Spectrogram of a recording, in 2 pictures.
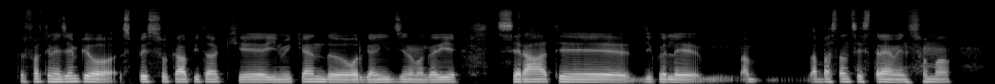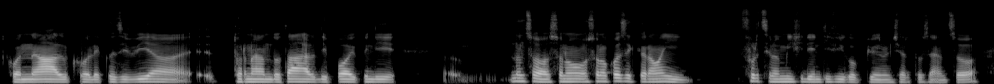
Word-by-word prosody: per - - -8
farti 125 +1 -2
un 125 - +4
esempio, 130 -1 +4
spesso 130 -1 -2
capita 120 0 +1
che 115 -1 -6
in 115 0 +2
weekend 120 +2 0
organizzino 115 +1 +2
magari, 110 +1 +1 0.4
serate 120 -1 +3
di 115 - -6
quelle, 115 -1 +2
mhmm, - - -14
ab 115 - -5 0.5
abbastanza 125 +1 -2
estreme, 120 -2 +2
insomma, 115 +1 -3 0.5
con 115 0 0
alcol 115 -1 +3
e 115 - -3
così 115 -1 -4
via, 125 0 0
ehm, 445 -5 -12 0.2
tornando 120 -2 +1
tardi 120 -3 +2
poi, 120 -2 +2
quindi, 120 0 -2 0.4
uhm, 455 -2 -17 0.4
non 145 -1 -2
so, 130 -4 +2
sono 130 0 0
sono 140 +1 -1
cose 145 0 0
che 130 - -5
oramai 125 -4 0 0.5
forse 145 -4 -5
non 125 - 0
mi 130 - 0
ci 125 - -13
identifico 120 -1 -3
più 115 +1 -6
in 110 - -2
un 105 - -5
certo 110 0 -8
senso. 110 +2 -4
120 Hz, 140 wpm, -23 LUFS, 115-125 Hz, 0.5 s, un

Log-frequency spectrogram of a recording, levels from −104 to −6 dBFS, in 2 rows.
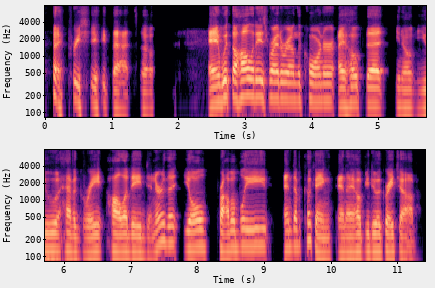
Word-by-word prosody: I - - +5
appreciate - - -6
that. - - 0 0.2
So 120 0 -7 0.8
and 150 +2 +9
with 190 +2 +3
the 185 - +6
holidays 195 -1 +4
right 180 -1 +3
around 170 -1 +1
the 165 - -6
corner, 165 0 -1
I 140 +1 +4
hope 150 +2 -4
that, 280 0 +5 0.2
you 135 - -11
know, 130 0 -6
you 130 +2 -4
have 130 0 -3
a 120 - -3
great 115 +3 -2
holiday 125 -2 +2
dinner 115 - -4
that 180 -1 -4
you'll 145 +2 0
probably 155 +3 0 0.2
end 145 +3 0
up 160 0 -3
cooking, 115 - -1
and 115 0 0
I 115 0 0
hope 125 0 -2
you 130 - -7
do 130 0 -2
a - - -1
great 120 +1 +1
job. - - -3
145 Hz, 195 wpm, -23 LUFS, 125-165 Hz, 0.8 s, and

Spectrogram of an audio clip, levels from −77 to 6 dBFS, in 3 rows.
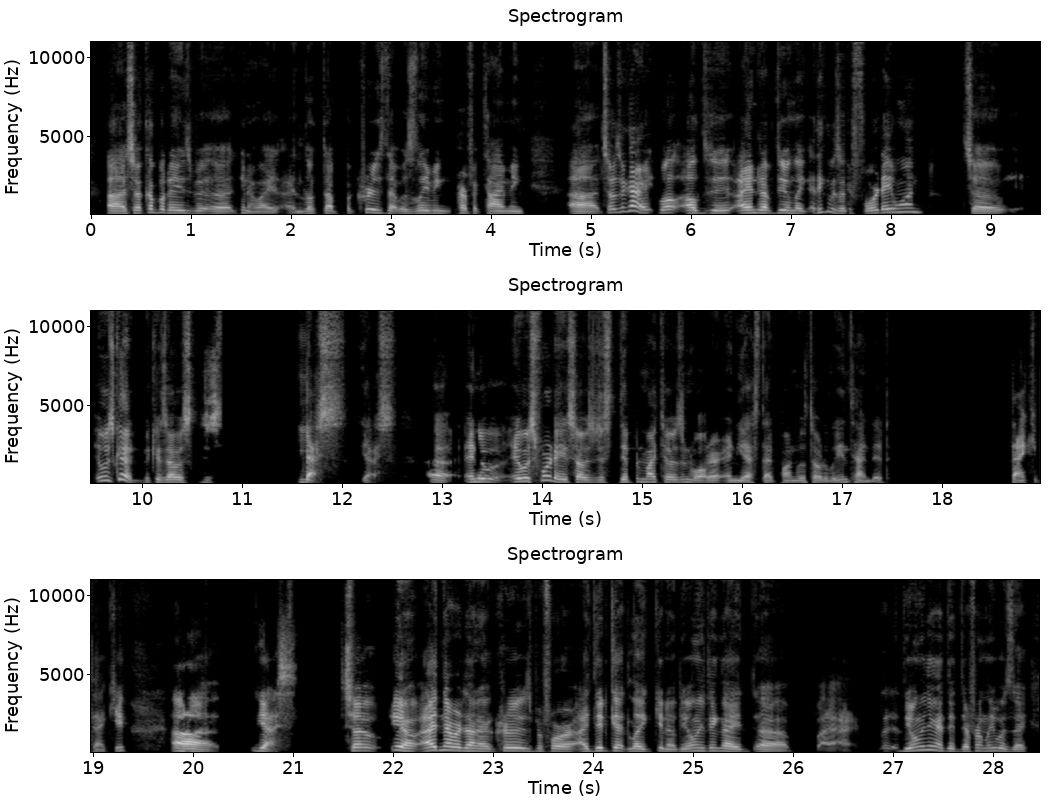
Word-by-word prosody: Uh, 150 -2 +5
so 170 - +2
a - - +2
couple 205 -1 -1
days 165 -3 -3
bu 155 - -10
uh, 130 -2 -2
you - - -10
know, 125 - -9
I 125 -1 -6
I - - -10
looked 130 +1 -8
up - - +1
a - - -10
cruise 195 -5 -2
that - - -2
was 130 0 -7
leaving, 160 -3 -4
perfect 160 -1 -3
timing. 140 -2 -2 0.4
Uh, 130 -2 +1
so 195 - -3
I - - +1
was 210 - -5
like, 265 - -5
"Alright, 295 -12 +4
well, 195 +1 +1
I'll 170 0 +4
do" 160 +1 -4
I 175 - +7
ended 180 0 +3
up 175 -3 +3
doing, 175 -2 +1
like, 150 -2 -3
think 220 +3 -5
it - - -12
was, 200 - -7
like, 150 - -6
a - - -16
four-day 180 +7 -1
one. 230 0 -5 0.4
So, 130 -2 -2
eh, - - -21 0.3
it - - -6
was 260 0 +3
good 200 - +3
because 135 +3 -6
I 155 - +5
was 150 -3 +2
just 145 -1 -2 0.7
Yes, - - +3
yes, - - -6 0.4
uh, 300 - +1
and 175 +1 +1
it 190 - +5
wa 185 - -6
it 195 - +2
was 210 0 +5
4 280 +1 0
days, 165 -10 +1
so 170 - +3
I - - +3
was 150 -1 -3
just 150 +1 -4
dipping 175 +3 -5
my 175 0 +3
toes 160 -2 -4
in 165 - -10
water- 130 -1 -1
and 135 0 -6
yes, 125 -1 -2
that - - -6
pun 130 -1 -7
was 135 - -9
totally 125 +2 -7
intended. 135 -8 -7 1.2
Thank - - +1
you, - - -15
thank - - -10
you. - - 0 0.5
Uh, 145 -4 +8 0.4
yes. - - +2 0.4
So, 195 -1 +2
you 230 - +6
know, 165 -2 +6
I'd 220 - +8
never 220 -3 +6
done 180 -3 +3
a 155 -1 -2
cruise 180 +1 +1
before. 155 -1 -1
I 150 - 0
did 185 +3 +4
get, 180 -5 +2
like, 150 -3 -1
you - - 0
know 135 - -4
the 145 +5 -5
only 185 +2 -3
thing 185 -1 -3
I'd, 145 -3 0
uh, 120 -6 -2 0.3
b - - -11
I - - -6
I - - -8 0.4
uh, - - -13
the 160 - +1
only 215 +6 -2
thing 245 - -3
I 205 - +3
did 165 -5 -6
differently 180 +5 -4
was 160 -7 -6
I 130 -1 -4
160 Hz, 240 wpm, -24 LUFS, 140-185 Hz, 1.2 s, Uh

